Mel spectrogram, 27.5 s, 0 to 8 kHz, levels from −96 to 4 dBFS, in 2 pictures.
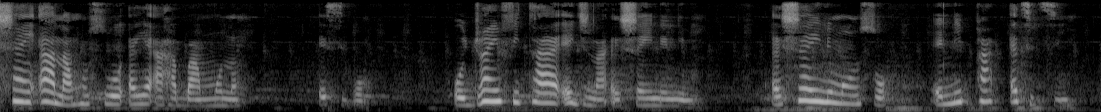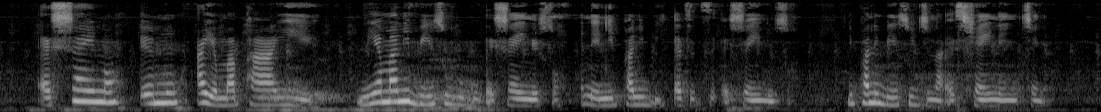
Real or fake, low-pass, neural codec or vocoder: real; 7.2 kHz; none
